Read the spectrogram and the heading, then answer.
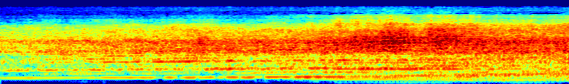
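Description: A loud, high-pitched IndyCar racing engine revs steadily, its whining tone climbing slightly as it builds, heard on its own with no talking.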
